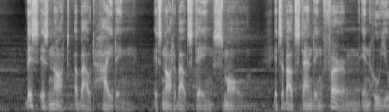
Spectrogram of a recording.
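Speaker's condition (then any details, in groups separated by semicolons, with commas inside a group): No condition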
